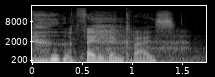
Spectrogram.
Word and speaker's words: Feldenkrais: Feldenkrais. L'ho detto bene? – Sì, hai detto bene. Feldenkrais.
